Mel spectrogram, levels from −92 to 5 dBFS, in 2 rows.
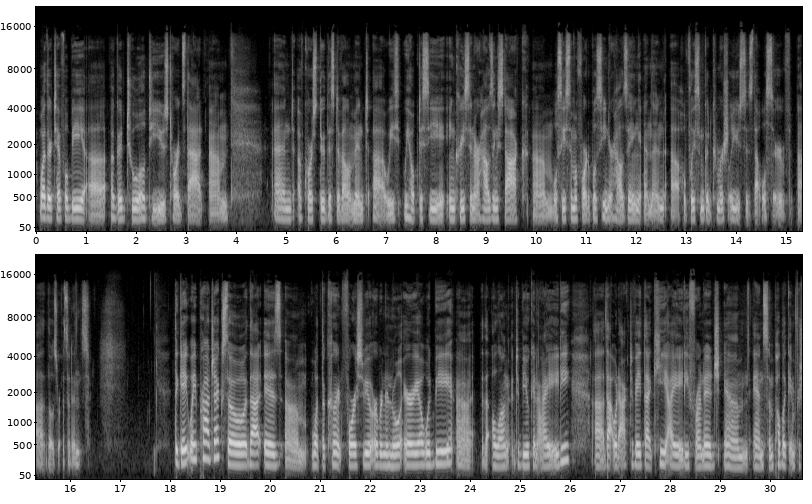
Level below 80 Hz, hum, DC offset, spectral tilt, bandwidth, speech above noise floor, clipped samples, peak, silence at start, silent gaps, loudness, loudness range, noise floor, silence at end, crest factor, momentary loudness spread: -70 dBFS; none; under 0.1%; -3.5 dB/octave; 15.5 kHz; 41 dB; under 0.1%; -4 dBFS; 0.1 s; none; -21 LUFS; 7 LU; -63 dBFS; 0 s; 18 dB; 9 LU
